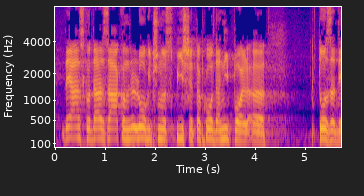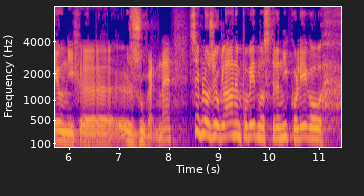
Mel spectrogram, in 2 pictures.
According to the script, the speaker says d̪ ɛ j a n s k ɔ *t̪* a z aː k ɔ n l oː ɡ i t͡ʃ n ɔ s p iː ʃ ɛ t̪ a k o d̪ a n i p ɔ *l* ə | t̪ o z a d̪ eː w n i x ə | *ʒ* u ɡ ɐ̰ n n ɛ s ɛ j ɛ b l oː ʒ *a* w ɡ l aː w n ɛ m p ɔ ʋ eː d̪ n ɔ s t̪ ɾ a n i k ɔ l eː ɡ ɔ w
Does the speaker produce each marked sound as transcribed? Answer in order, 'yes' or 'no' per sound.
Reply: no, yes, yes, no

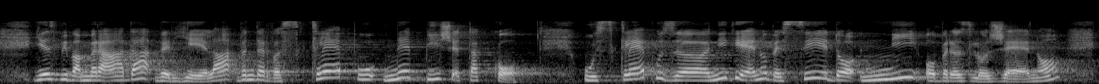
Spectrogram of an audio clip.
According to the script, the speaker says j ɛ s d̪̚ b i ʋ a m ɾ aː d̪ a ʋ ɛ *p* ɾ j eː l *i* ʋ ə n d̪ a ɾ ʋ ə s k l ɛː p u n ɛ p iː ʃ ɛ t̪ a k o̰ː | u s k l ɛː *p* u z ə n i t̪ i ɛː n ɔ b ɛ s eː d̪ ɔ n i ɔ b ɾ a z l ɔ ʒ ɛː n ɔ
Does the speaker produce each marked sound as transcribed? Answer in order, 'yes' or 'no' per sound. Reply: no, no, yes

